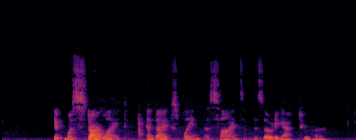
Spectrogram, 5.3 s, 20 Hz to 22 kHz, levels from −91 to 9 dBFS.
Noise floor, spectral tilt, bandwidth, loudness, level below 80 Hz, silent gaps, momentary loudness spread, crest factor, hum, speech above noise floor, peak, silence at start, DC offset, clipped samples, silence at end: -69 dBFS; -6 dB/octave; 13 kHz; -34 LUFS; -64 dBFS; none; 14 LU; 24 dB; none; 36 dB; -10 dBFS; 0.8 s; under 0.1%; under 0.1%; 0.4 s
